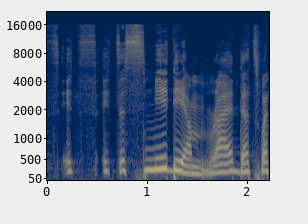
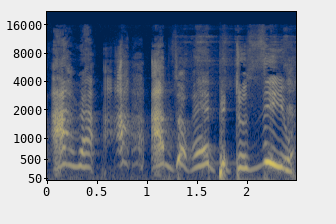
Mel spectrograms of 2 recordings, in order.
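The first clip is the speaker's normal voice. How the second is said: excited dog voice; 4 semitones higher, 5 dB louder than usual. Pretend. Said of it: "I want to go".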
